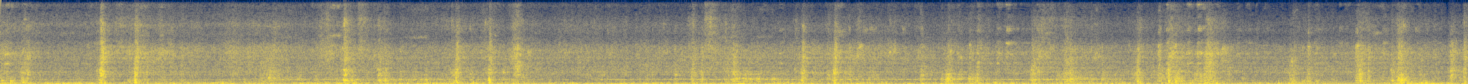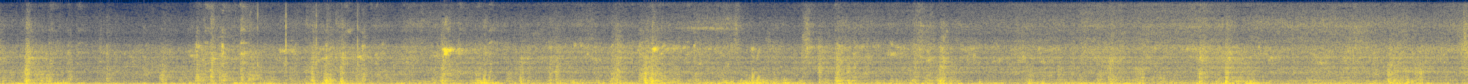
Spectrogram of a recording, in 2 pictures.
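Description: Ukrainian Railways sleeper train running along the line, heard from an open carriage window: a steady low rumble with the wheels clattering irregularly over rail joints. A faint steady whine runs under it for roughly the first ten seconds.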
